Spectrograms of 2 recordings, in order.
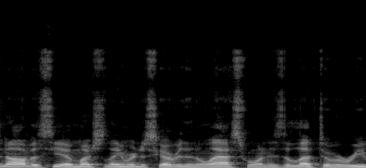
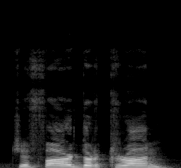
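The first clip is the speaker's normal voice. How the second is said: slow, louder, higher hammed-up German accent; 8 semitones higher, 6 dB louder, slower than usual. Reading a crane danger sign, slow loud mock German accent. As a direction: drag it out like a mock German guard. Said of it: "sorry for my terrible German accent".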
